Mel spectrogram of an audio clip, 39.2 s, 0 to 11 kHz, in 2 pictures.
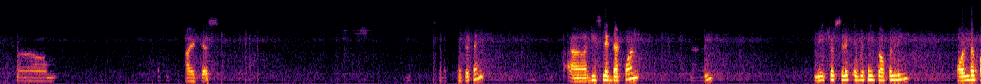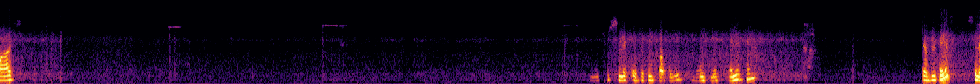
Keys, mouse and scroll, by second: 3.6 middle click, 5.8 alt+middle click, 8.5 click, 9.3 middle click, 9.6 middle click, 10.1 ctrl+click, 10.8 alt+click, 13.3 alt+middle click, 13.5 alt+middle click, 13.9 middle click, 14.2 middle click, 14.3 alt+middle click, 15.5 ctrl+right click, 16.5 middle click, 18.8 middle click, 19.2 alt+middle click, 20.6 ctrl+click, 24.6 alt+middle click, 24.6 alt+middle click, 25.3 middle click, 25.7 middle click, 26.9 alt+middle click, 27.3 middle click, 27.8 middle click, 28.6 alt+middle click, 30.1 click, 32.8 click, 33.2 click.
